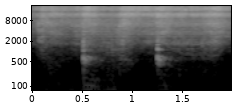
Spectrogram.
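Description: Chopped tomatoes and vegetables frying in oil in a pan for ratatouille, a soft steady sizzle with two brief stirring scrapes about a second apart, close and quiet, no voices.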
